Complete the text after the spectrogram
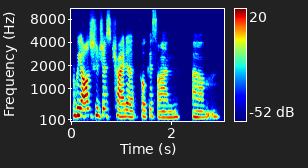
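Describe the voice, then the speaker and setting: A woman who is a musician guest on a podcast, answering in a reflective, hesitant way with many pauses and restarts. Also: medium pitch, fairly even intonation, fairly bright tone. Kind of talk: casual interview chat.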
